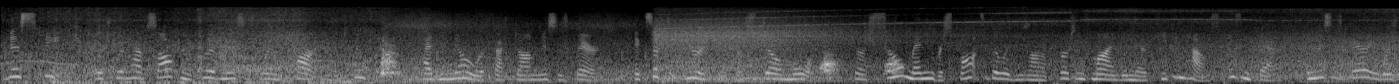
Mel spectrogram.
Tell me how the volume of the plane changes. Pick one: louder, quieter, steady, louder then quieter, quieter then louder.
quieter.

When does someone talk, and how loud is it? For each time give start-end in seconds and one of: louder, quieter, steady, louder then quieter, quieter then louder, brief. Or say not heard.
0.0-13.9 steady.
